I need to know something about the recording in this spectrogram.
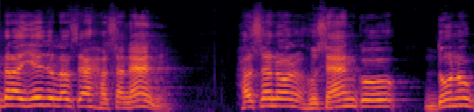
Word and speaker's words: حسن: HASSAN، ایسے نہیں ہے، کیونکہ یہ جو سین ہے اس کے اوپر شد نہیں ہے، زبر ہے، یہ اس طرح ہے حسن، تو سپیلنگ اس کے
